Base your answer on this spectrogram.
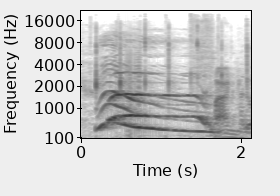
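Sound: finger snapping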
